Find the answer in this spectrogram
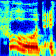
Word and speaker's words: food: Okay, and the last question here, does food rhyme with good? Most people said yes, it looks like that, but in reality, no, because food, there is a long oo sound, whereas good, it's short.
